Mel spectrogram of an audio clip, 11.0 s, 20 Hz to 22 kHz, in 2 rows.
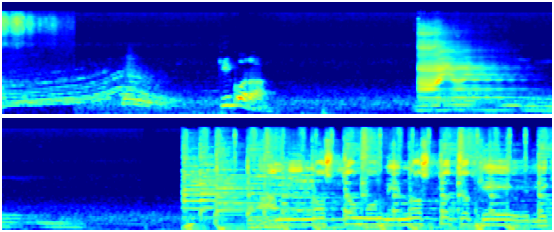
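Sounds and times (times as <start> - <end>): twangy comedic boing: 4.1 - 5.6.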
